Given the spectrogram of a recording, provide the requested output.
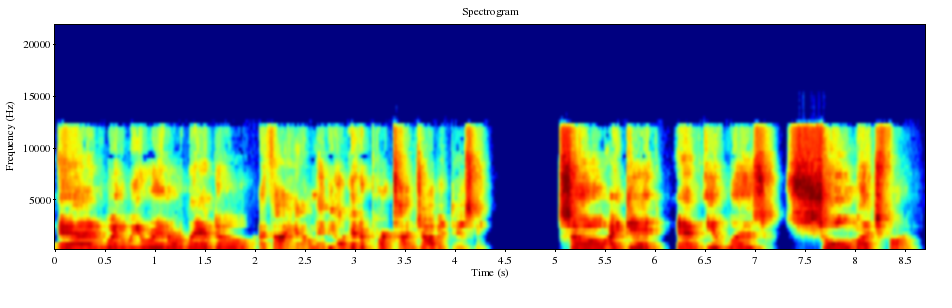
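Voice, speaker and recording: A man's voice: a little high, sing-song, measured pace, poor audio. A man speaking as an interview guest in an enthusiastic, conversational storytelling way, now and then acting out short quotes.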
